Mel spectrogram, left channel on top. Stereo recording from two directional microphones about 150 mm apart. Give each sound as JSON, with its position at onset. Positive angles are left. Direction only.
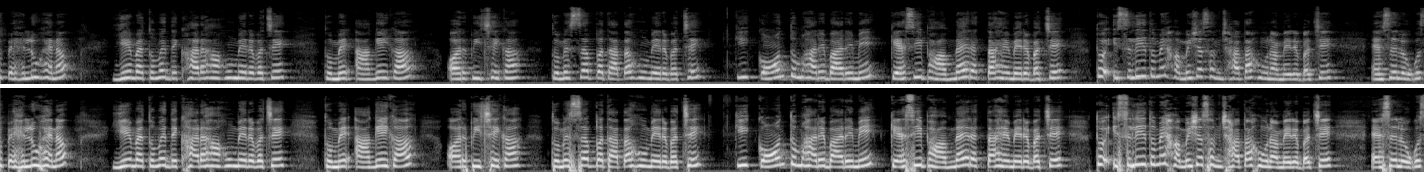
{"t": 0.0, "sound": "speech", "side_deg": -45}
{"t": 1.1, "sound": "speech", "side_deg": -30}
{"t": 11.2, "sound": "speech", "side_deg": -35}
